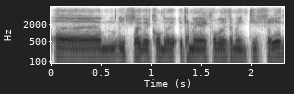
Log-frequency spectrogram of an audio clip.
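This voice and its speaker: At a fairly quick pace, a man speaks with fairly high pitch. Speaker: sports correspondent. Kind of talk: casual chat. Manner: halting.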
